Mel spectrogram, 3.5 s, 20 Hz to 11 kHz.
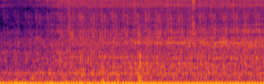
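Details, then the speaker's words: BMW E30 Touring with a 4-cylinder 1.6-litre engine of about 100 hp: a steady, even idle with a soft regular pulse and no knocking or ticking; it sounds healthy and idles normally. "Okay, let's look at this engine and listen to it. This is a 4-cylinder"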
